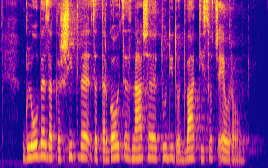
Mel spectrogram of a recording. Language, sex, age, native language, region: Slovenian, female, 50-59, Slovenian, Savinja region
